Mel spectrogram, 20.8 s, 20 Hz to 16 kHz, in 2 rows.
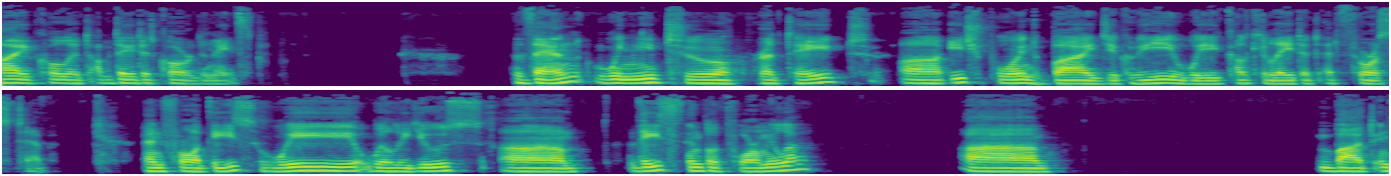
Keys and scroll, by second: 0.0-0.8 typing.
